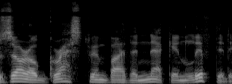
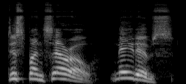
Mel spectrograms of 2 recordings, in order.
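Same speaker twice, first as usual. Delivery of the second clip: loud, much higher cry for help; shouting for help; 13 semitones higher, 7 dB louder than usual. Acted. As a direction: yell to the servants to seize the bandit. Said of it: "the captain shouted suddenly".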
